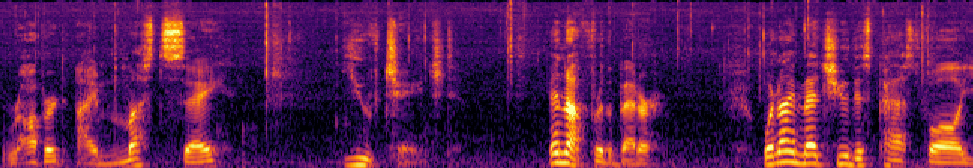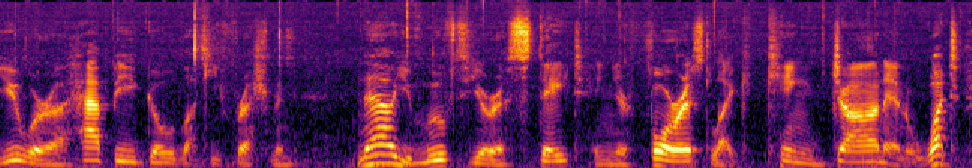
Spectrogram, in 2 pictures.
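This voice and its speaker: A man's voice: on the low side, very animated, measured pace, a little hiss or hum. An actor playing a pompous, skirt-chasing young college man in a 1950s comedic radio play, given to grandiose, wordy speeches. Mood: indignant, grandiose.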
